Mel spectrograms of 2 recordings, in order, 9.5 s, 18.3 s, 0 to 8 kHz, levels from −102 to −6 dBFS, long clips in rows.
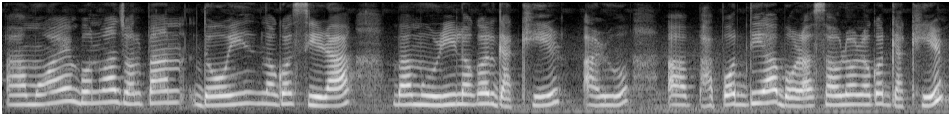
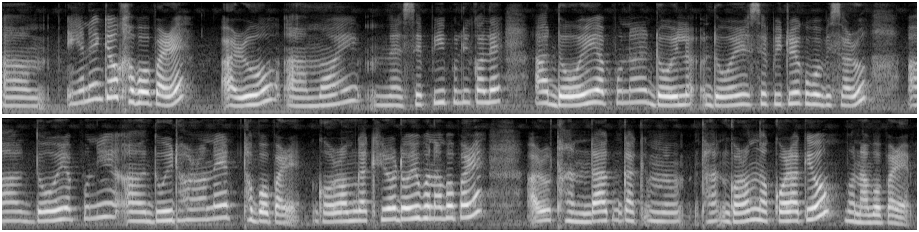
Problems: constant background noise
